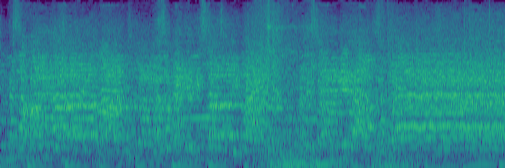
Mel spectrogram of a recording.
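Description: A stage-musical chorus singing loudly together over backing music with a pulsing bass beat.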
